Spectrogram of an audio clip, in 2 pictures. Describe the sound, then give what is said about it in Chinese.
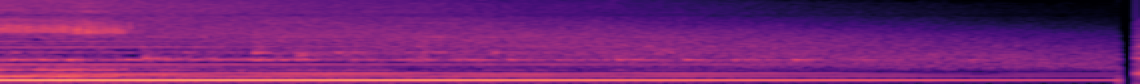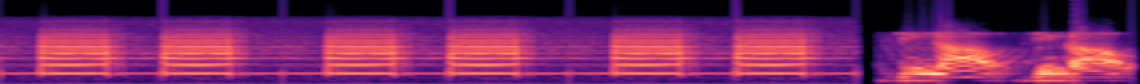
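A warning alarm goes off in several evenly spaced pulses of a buzzing electronic tone, following a fading low musical drone. A voice speaks briefly at the end. “警告响了，发生什么事了？”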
